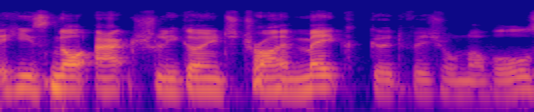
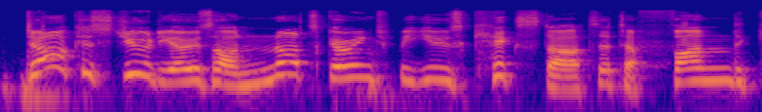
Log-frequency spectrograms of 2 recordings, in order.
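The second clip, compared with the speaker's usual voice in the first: mock announcement; 7 semitones higher than usual. Mocking developer's statement.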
